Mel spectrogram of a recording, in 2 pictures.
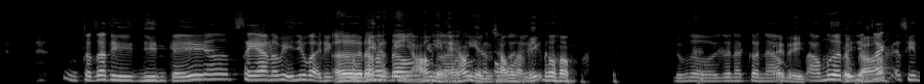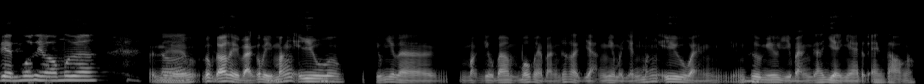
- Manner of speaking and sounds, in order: laugh; other background noise
- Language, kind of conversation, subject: Vietnamese, podcast, Bạn có thể kể về một tai nạn nhỏ mà từ đó bạn rút ra được một bài học lớn không?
